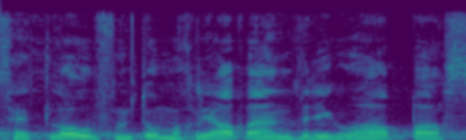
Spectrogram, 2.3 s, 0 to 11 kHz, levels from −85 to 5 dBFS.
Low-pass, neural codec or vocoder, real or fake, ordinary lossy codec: 9.9 kHz; none; real; none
